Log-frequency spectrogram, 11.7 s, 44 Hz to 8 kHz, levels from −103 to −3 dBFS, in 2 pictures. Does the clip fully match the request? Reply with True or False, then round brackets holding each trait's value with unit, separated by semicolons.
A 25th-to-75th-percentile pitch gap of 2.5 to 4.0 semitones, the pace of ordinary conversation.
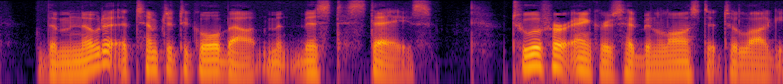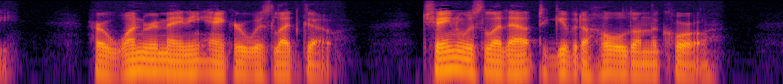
True (3.1 semitones; 190 wpm)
